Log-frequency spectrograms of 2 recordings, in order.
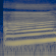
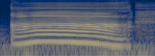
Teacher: we get a kid's jaw to drop and it moves from an uh to an ah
